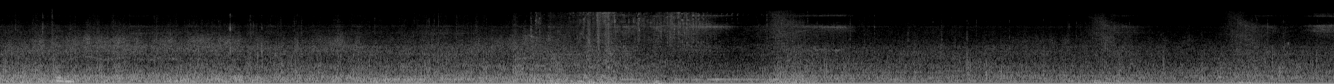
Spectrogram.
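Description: Wind rushes steadily past during a fast glide through the air.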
